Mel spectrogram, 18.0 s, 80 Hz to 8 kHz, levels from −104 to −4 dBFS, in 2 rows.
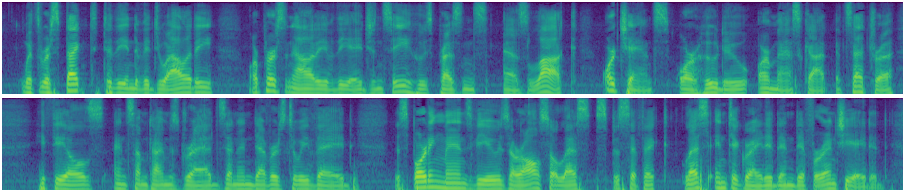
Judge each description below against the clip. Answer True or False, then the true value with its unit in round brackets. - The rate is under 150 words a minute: True (140 wpm)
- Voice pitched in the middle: False (100 Hz)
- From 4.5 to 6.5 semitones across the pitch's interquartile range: False (3.0 semitones)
